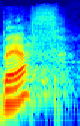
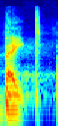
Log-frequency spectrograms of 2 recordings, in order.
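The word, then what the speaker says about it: Bet: It looks like Beth, B-E-T-H. How many of you have Beth there? Well, if you have Beth there, that's not how it's pronounced. It's pronounced Beit, okay?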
